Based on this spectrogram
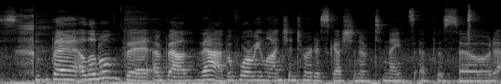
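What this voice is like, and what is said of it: American accent. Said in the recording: “I sound very American”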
